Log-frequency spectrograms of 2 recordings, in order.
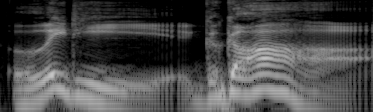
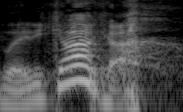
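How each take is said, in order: First: The stress is not on the first syllable. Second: The stress is on the first syllable. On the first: People from the future misread the name. The speaker calls it wrong. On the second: The name is read the usual way. The speaker calls it right.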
